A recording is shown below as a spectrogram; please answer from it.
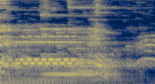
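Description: A mobile phone rings with a bright electronic tone, loud and close, sustained for about a second before tapering off.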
